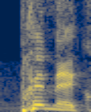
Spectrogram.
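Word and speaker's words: Prémesques: Premesque, on ne prononce pas le S, donc.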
